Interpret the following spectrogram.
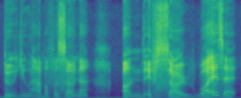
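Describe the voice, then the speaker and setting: A woman's voice: fairly high pitch, lively intonation, measured pace, bright, forceful tone. A woman delivering scripted narration as the narrator and interviewer of a documentary.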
